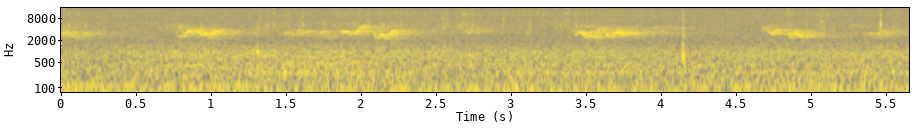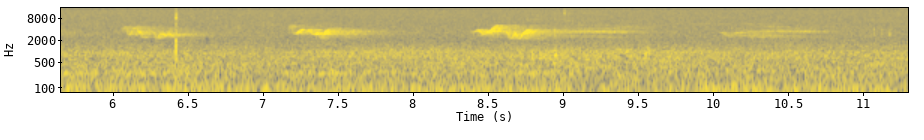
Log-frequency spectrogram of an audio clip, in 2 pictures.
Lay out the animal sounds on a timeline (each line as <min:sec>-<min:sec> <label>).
0:00.0-0:11.3 Red-eyed Vireo (Vireo olivaceus)
0:08.9-0:11.3 Blue Jay (Cyanocitta cristata)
